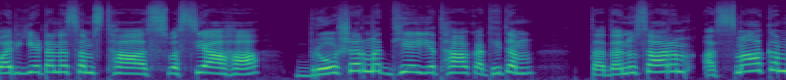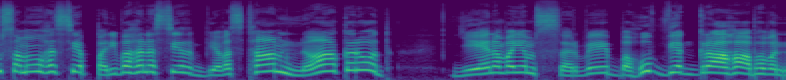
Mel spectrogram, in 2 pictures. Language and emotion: Sanskrit, angry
